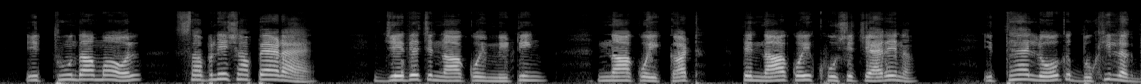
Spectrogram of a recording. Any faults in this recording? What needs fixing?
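The whole clip carries plainly audible damage that sounds like HE-AAC compression, likely from a low-rate encode. The treble is there but synthetic: the upper band is rebuilt by copying lower bands upward under a coarse envelope, so the s sounds come out gritty and a bit lispy, and nothing reaches above about 12.3 kHz. The degree of smearing fits a bitrate around 16 kbps. To prevent it, encode at a higher bitrate or use plain AAC or Opus so the treble is coded rather than replicated.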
